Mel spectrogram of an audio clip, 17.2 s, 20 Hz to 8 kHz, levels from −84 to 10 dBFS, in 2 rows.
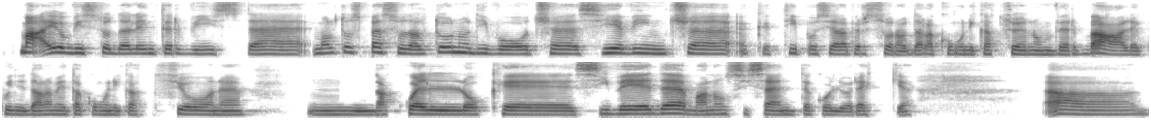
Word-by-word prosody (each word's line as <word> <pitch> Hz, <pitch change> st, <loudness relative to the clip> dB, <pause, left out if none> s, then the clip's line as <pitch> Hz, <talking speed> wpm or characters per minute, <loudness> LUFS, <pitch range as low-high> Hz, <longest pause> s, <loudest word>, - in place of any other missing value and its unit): Mah, 240 Hz, -, +9 dB
io 230 Hz, -, +6 dB
ho -, -, -6 dB
visto 210 Hz, 0 st, -1 dB
delle 190 Hz, 0 st, 0 dB
interviste. 175 Hz, -3 st, -4 dB
Molto 210 Hz, +5 st, -3 dB
spesso 235 Hz, -2 st, -1 dB
dal 175 Hz, -2 st, 0 dB
tono 240 Hz, 0 st, +1 dB
di 200 Hz, -1 st, -4 dB
voce, 175 Hz, +1 st, -1 dB
si 200 Hz, +5 st, +1 dB
evince 185 Hz, -3 st, -1 dB
che 170 Hz, -, -13 dB
tipo 190 Hz, -2 st, -8 dB
sia 170 Hz, 0 st, -2 dB
la 165 Hz, -, +1 dB
persona, 170 Hz, -2 st, -5 dB
o -, -, -2 dB
dalla 155 Hz, +2 st, -2 dB
comunicazione 165 Hz, 0 st, -4 dB
non 155 Hz, -1 st, -5 dB
verbale, 155 Hz, -1 st, +3 dB
quindi 160 Hz, -3 st, -4 dB
dalla 150 Hz, +1 st, -1 dB
metacomunicazione. 155 Hz, 0 st, -4 dB, 0.4 s
Mhmm, 150 Hz, -1 st, -3 dB
da 155 Hz, +1 st, -1 dB
quello 155 Hz, -2 st, +3 dB
che 150 Hz, -2 st, +1 dB
si 175 Hz, +4 st, +2 dB
vede, 175 Hz, +2 st, +6 dB
ma 150 Hz, -2 st, 0 dB
non 165 Hz, +2 st, -3 dB
si 165 Hz, -, -1 dB
sente 155 Hz, -1 st, +1 dB
con 150 Hz, 0 st, -7 dB
le 145 Hz, -, -3 dB
orecchie. 150 Hz, -1 st, -6 dB, 0.9 s
Uhm, 160 Hz, -, 0 dB
165 Hz, 145 wpm, -23 LUFS, 155-180 Hz, 0.9 s, Mah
